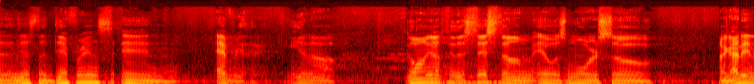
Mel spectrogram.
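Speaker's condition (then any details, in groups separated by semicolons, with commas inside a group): No condition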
